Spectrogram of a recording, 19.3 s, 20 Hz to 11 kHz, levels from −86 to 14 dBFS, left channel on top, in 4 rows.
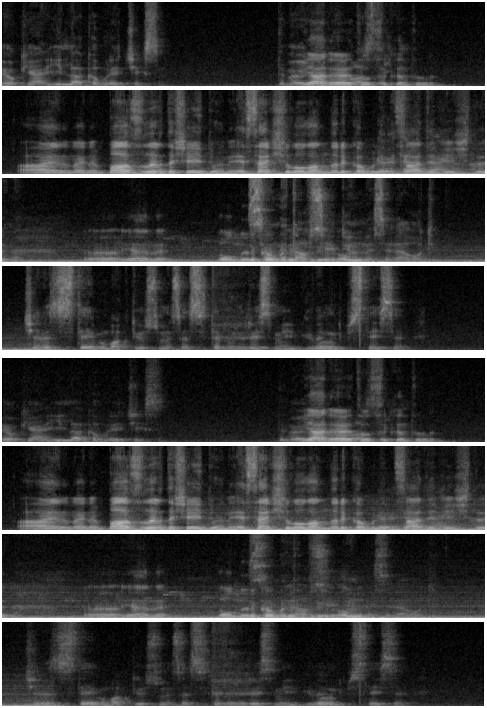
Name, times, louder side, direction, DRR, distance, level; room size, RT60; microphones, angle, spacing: voice 1, 0.0-1.7 2.7-4.1 8.6-9.9 12.1-14.0 14.7-18.7, left 3 dB, 90° left, 1.6 m, -39 dB
voice 2, 3.0-4.4 5.0-9.7 10.5-11.4 11.8-13.3 17.6-17.9, right 1 dB, 5° right, 0.3 m, -28 dB
sound 1, 6.8-15.0, right 1 dB, 80° right, 1.9 m, -29 dB
9.0 x 7.8 x 4.2 m
head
